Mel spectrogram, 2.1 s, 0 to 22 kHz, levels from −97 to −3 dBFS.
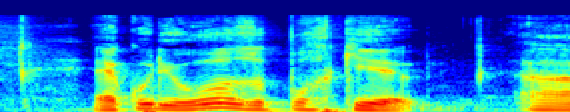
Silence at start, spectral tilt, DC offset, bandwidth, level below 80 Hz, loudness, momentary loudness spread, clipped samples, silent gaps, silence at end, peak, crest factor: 0.35 s; -8 dB/octave; under 0.1%; 12 kHz; -36 dBFS; -19 LUFS; 15 LU; under 0.1%; none; 0 s; -4 dBFS; 14 dB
